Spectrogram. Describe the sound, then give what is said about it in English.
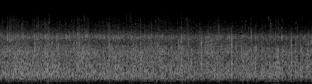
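An audience applauds steadily, dense clapping filling the whole moment at an even, sustained loudness with no voices rising above it. “So I know you want to pledge your love and support to Kyle by letting it be known by saying amen and applause.”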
